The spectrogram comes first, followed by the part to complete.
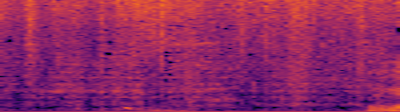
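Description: Loose reptile soil poured from a plastic bag into a plastic tub, a soft, even rustling and trickling with the bag crinkling.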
